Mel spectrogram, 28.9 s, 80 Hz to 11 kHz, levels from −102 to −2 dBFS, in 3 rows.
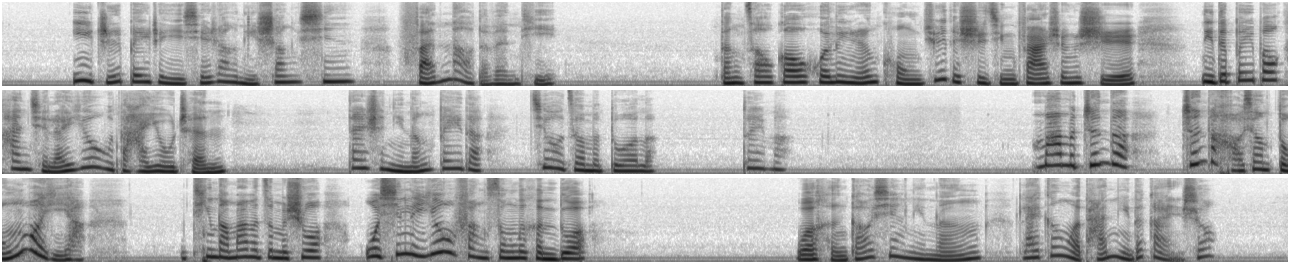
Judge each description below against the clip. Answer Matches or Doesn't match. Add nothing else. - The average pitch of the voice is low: Doesn't match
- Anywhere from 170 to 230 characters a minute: Matches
